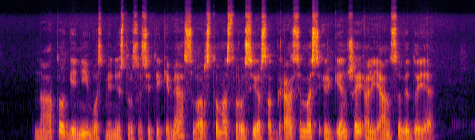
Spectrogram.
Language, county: Lithuanian, Klaipėda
